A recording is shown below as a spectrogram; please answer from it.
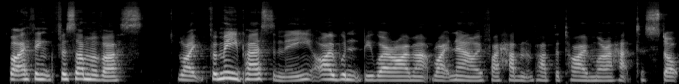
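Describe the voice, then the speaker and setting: A woman with a British accent talks at a moderate pace and medium pitch, with ordinary pitch variation and a bright, sharp tone. The recording is very clean, with a silent background. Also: big swings in loudness. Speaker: podcast host, marketing coach. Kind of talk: casual interview chat. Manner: animated, swears casually.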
